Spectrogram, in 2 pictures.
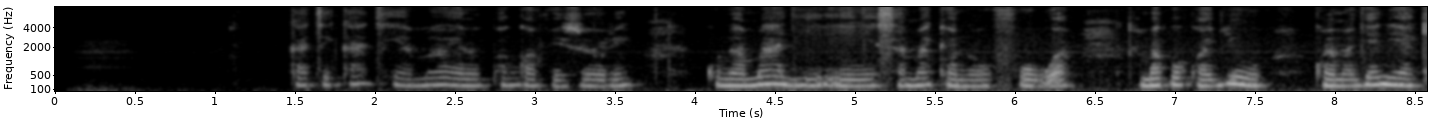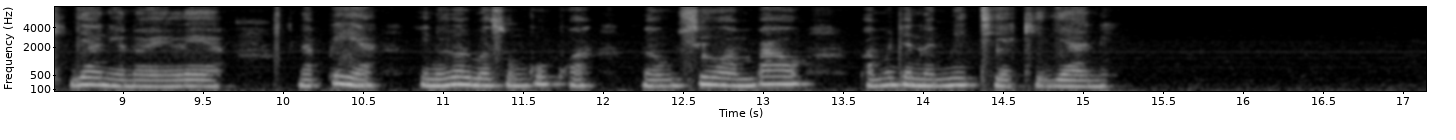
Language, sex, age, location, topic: Swahili, female, 25-35, Dar es Salaam, agriculture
